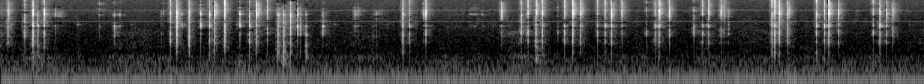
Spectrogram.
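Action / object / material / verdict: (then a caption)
tap / small flat acrylic disc ornament / acrylic plastic / none. Long painted nails tap a small, flat, solid clear acrylic (plastic) round disc ornament with pressed flowers and "Grandad" lettering, held in the hands. The result is quiet, sharp, dry, bright clicks in quick irregular bursts and pauses, each dying away at once, over a faint steady low hum.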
